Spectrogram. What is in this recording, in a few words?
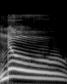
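"nooo" spoken, Redneck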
